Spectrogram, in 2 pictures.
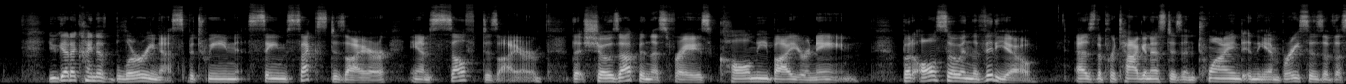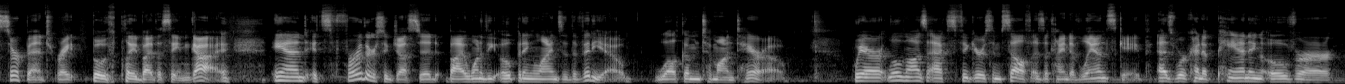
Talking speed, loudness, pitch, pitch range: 180 wpm, -22 LUFS, 140 Hz, 125-155 Hz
